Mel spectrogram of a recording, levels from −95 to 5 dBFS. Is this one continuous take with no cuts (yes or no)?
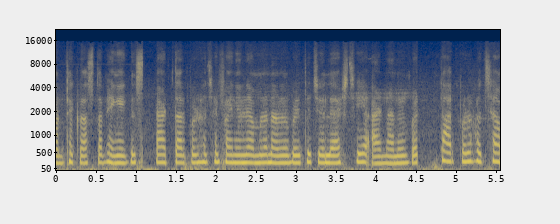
no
